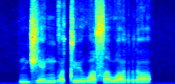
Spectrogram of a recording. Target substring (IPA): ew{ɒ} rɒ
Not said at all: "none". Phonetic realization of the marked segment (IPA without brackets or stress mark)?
ɒ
